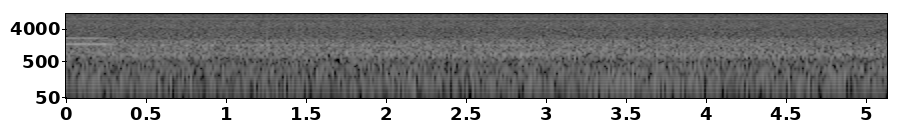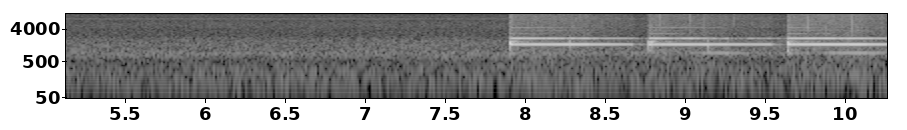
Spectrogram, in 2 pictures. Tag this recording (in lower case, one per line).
outside, urban or man-made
